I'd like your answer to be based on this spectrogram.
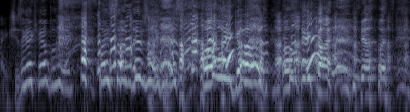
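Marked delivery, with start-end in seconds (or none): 0.4-5.4 play-acted drawn-out tearful wailing sob, very high, very loud. Retelling a mother's reaction on seeing a messy apartment: imitating mom crying. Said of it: "She comes in and just starts crying".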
